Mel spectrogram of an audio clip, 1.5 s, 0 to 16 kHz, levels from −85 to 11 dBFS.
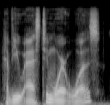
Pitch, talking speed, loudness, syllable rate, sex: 95 Hz, 285 wpm, -15 LUFS, 7.4 syllables/s, male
